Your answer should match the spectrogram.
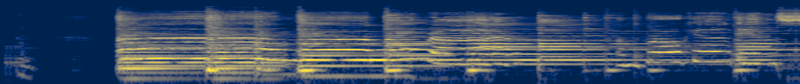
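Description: Acoustic guitar strummed in a steady rhythm, coming in about a second in after a near-silent start. A man's singing voice joins near the end.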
